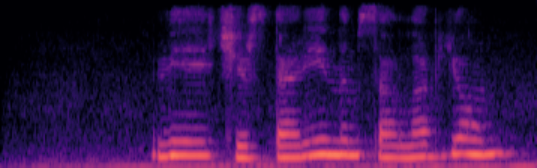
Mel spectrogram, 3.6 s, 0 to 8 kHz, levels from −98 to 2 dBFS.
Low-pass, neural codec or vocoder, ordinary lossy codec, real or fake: 7.2 kHz; none; Opus, 24 kbps; real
